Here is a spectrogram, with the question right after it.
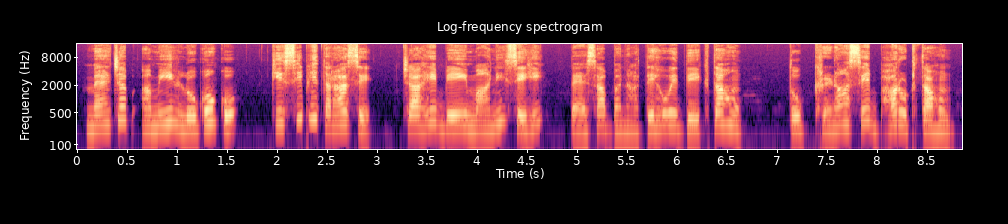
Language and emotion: Hindi, disgusted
